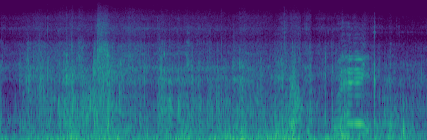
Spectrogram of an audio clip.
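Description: Mountain bike rolling over rocky singletrack: tyres rumbling and crunching on loose stones, the bike rattling over the bumps, with wind on the microphone. About three and a half seconds in, a brief pitched sound rises and falls over the rumble.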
